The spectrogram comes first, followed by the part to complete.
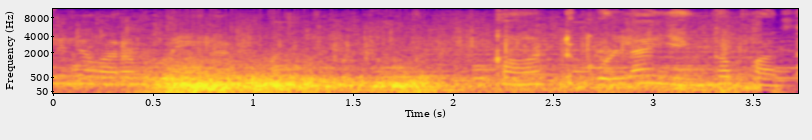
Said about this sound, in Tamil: ஒரு நாள் காட்டுல பயங்கரமான இடி மின்னலோட மழை பெஞ்சிச்சு.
